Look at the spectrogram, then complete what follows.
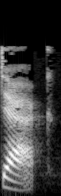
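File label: "Dak", English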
